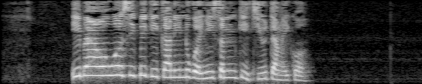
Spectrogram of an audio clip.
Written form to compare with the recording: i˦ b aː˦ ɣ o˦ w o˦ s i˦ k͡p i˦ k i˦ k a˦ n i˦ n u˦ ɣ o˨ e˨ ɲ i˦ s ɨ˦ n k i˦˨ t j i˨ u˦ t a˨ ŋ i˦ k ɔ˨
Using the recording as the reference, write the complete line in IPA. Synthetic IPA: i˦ b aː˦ ɣ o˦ w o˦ s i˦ k͡p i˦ k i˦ k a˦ n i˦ n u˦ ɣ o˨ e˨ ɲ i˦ s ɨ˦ n k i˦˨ t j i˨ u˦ t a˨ ŋ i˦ k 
